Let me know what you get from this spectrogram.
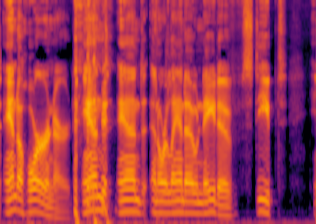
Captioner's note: chuckles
